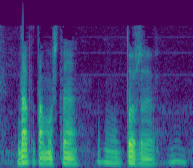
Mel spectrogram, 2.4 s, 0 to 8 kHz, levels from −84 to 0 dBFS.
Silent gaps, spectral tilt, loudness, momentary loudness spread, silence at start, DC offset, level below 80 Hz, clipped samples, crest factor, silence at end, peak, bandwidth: none; -9.5 dB/octave; -24 LUFS; 14 LU; 0 s; under 0.1%; -44 dBFS; under 0.1%; 24 dB; 0.1 s; 0 dBFS; 6.4 kHz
